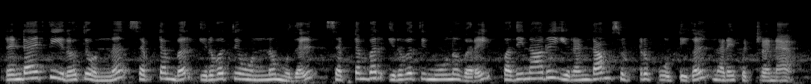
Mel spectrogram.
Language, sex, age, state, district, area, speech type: Tamil, female, 30-45, Tamil Nadu, Tiruvallur, urban, read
